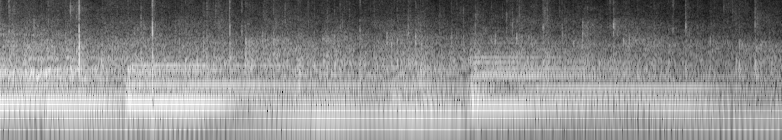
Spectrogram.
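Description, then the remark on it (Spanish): An audience claps steadily for Jesus at a church service in a dense, crackling wash of applause, with sustained keyboard chords ringing underneath; the clapping stays fairly even throughout. “Vamos, aplaude fuerte a Jesús por eso.”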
